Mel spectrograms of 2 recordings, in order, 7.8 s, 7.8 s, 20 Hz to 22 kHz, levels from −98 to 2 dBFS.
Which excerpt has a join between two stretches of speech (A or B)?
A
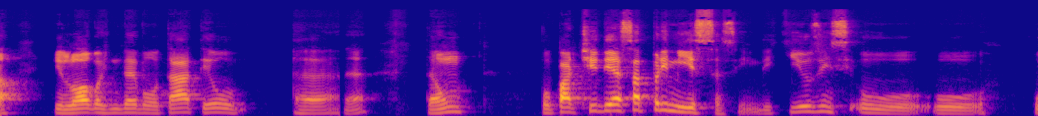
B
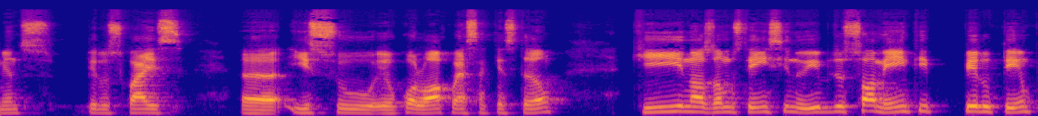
A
